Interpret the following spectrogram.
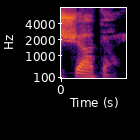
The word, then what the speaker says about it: Shaddai: And so this is how you get to the combination of the divine name, which is SHADDAI, pronounced like that.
